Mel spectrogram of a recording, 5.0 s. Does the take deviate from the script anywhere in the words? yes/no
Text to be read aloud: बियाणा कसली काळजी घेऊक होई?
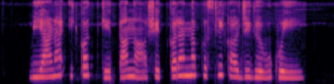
yes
